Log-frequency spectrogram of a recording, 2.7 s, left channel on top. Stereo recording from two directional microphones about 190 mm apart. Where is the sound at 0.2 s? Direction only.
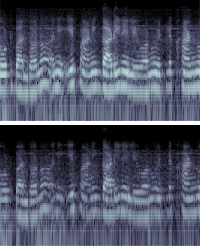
30° left (ahead or behind).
